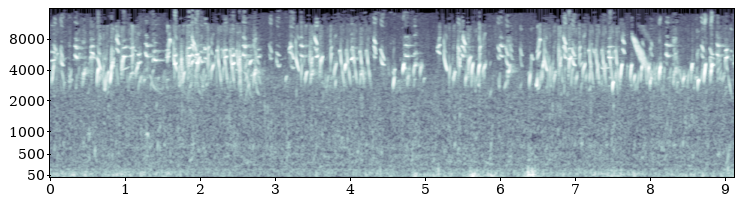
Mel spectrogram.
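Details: European goldfinches twitter as a group, a stimulation chorus of mating calls for male birds; busy, sparkling high-pitched chirps and quick trills pour out in waves with short dips, background otherwise clean.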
